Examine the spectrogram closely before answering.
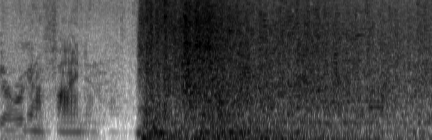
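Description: A loud explosion booms suddenly.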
